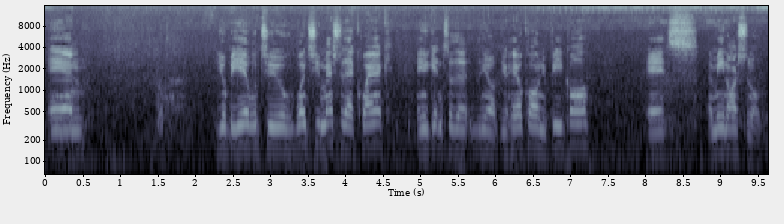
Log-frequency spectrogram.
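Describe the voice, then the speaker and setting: A man's voice: on the high side, steady tone, normal speed, long pauses, recorded from a distance, slight background noise. A man giving casual, folksy, plain-spoken instruction as a hunter sharing calling tips.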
